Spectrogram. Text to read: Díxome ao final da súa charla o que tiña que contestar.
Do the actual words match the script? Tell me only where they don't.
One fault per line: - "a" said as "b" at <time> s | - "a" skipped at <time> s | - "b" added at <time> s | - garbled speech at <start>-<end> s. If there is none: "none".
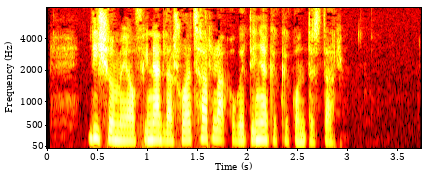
- "que" added at 2.4 s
